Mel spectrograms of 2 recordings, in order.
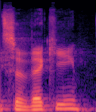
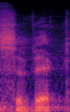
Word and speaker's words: Scivicque: Cade Savicki, Alex Lang, and Alex Bregman. Coach, if you'd begin with an opening statement. First of all, the correct pronunciation is Civic, not Savicki.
